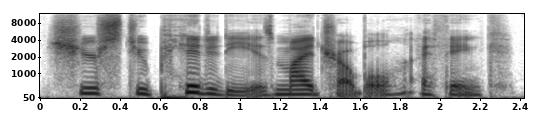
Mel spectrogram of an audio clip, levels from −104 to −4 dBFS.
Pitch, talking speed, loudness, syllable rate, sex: 180 Hz, 175 wpm, -20 LUFS, 4.9 syllables/s, female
